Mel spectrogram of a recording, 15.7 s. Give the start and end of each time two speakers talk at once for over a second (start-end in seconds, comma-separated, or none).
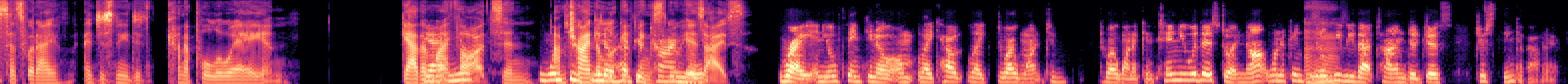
5.4-7.1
